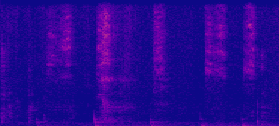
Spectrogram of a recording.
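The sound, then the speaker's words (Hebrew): Writing on a board during a lesson: a series of faint scratching strokes, each starting with a small tap, coming in short bursts with brief pauses between. “בסדר? כתבתי פה נבוב, נכון?”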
